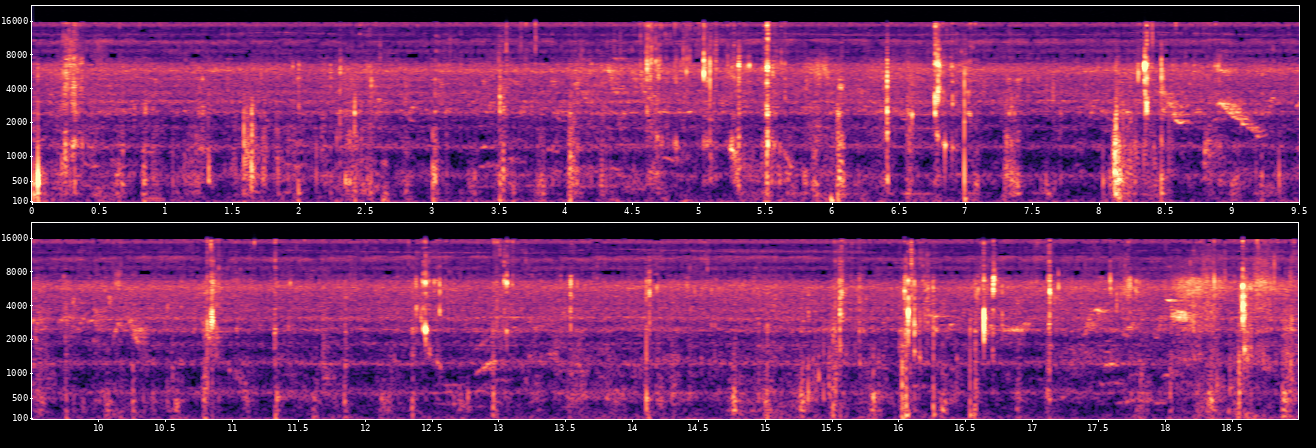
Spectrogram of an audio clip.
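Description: A person chewing mouthfuls of rice and vegetables eaten by hand, with irregular wet mouth clicks and smacks.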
